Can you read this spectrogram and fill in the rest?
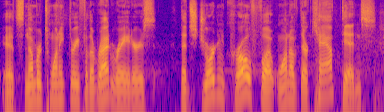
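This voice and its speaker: An American man calling live basketball play-by-play for radio in clipped phrases that rise with the action, from a high school gym. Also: unhurried, clean tone. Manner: rattles off clipped phrases, rising to excited calls on plays. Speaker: play-by-play commentator. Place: indoor high school gymnasium.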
